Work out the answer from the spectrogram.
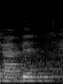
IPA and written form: ˡhæpi (happy)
